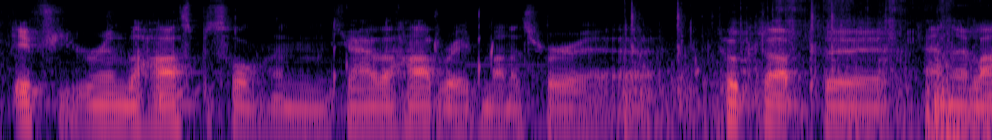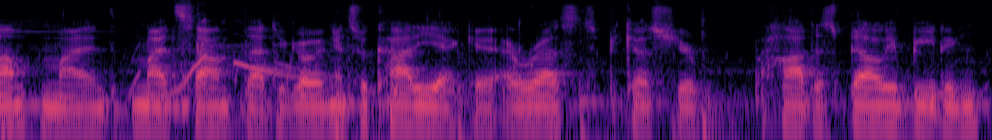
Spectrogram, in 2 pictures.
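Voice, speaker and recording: A man streaming a game live, talking in a dry, sarcastic way with lots of halting "uh"s. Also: sits low, level tone, noisy background. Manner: dry, sarcastic, full of filler "uh"s. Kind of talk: casual live gameplay commentary.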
